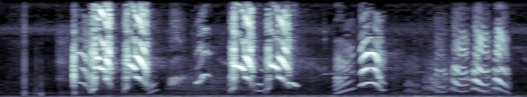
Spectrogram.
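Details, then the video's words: Parrot chirping: short bursts of harsh, harmonic calls with arched, falling notes, in irregular groups of two or three about once a second, with a low steady hum underneath. "Parrot Chirping Sounds"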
